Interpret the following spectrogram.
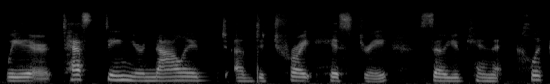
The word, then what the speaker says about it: Detroit: And of course, like many things, we have started to pronounce it a little bit differently. Instead of Detroit, now it's Detroit.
